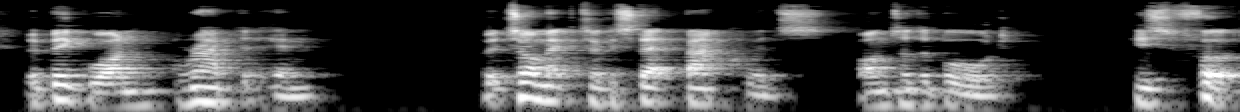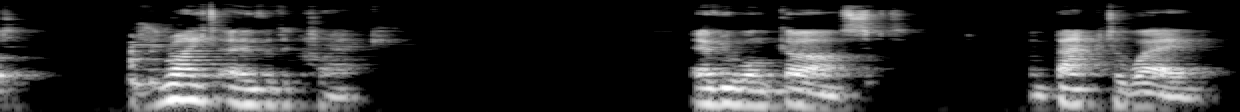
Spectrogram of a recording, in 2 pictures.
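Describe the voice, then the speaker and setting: Brief: male author reading a story aloud to a live audience, measured and steady, mid pitch, in a roomy hall with the mic at a distance. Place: literature festival event hall.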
